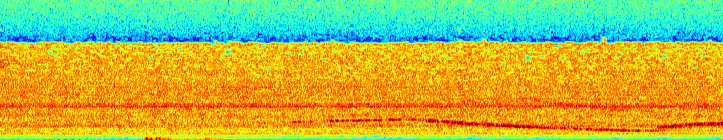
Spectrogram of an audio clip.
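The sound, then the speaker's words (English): A siren wails faintly in the second half, its pitch holding, sliding down, then climbing again over a steady background hiss, after a couple of dull low thumps near the start. “I hear sirens.”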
